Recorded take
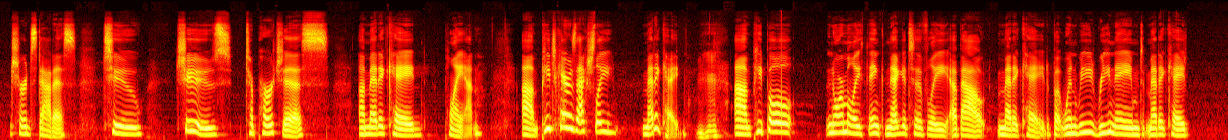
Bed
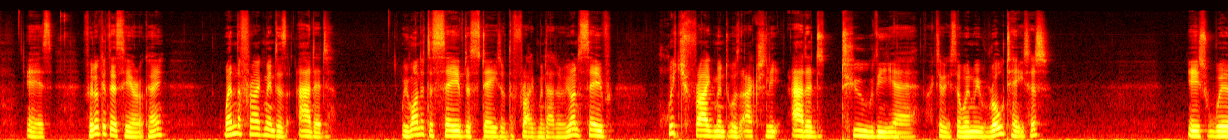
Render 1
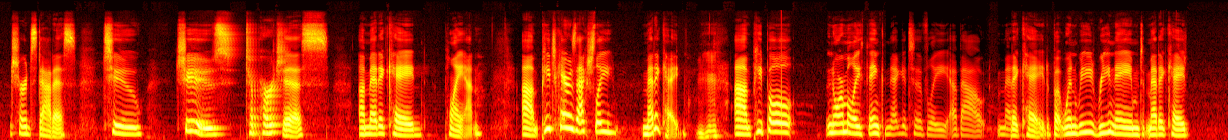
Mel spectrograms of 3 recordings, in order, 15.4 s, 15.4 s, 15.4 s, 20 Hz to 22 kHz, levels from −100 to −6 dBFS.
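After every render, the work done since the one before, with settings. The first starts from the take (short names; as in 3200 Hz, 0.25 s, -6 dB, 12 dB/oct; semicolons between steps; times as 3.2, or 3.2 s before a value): 2.35–3.63 flutter echo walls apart 6.2 m, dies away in 0.31 s; 6.96–8.2 low shelf 200 Hz +9.5 dB; 11.07–12.64 compressor 2:1, threshold -42 dBFS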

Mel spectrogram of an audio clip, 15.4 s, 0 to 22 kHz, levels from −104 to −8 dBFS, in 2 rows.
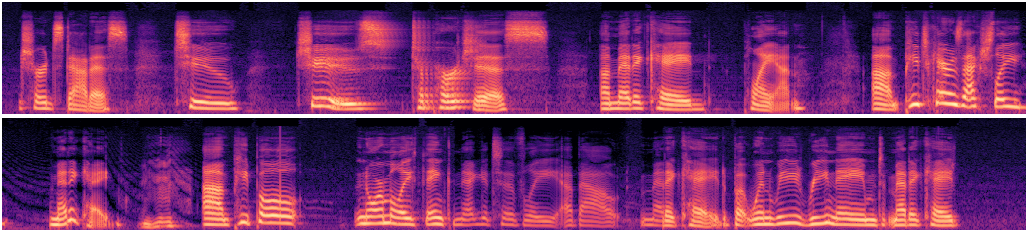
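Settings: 7.63–9.2 envelope flanger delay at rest 2.3 ms, full sweep at -18.5 dBFS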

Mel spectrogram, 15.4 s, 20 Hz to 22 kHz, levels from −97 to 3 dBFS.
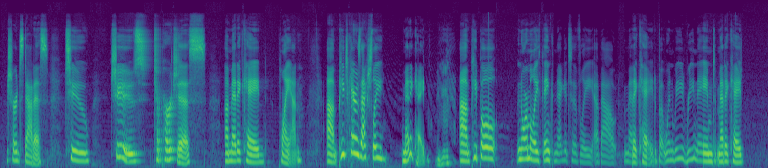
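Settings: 12.92–14.06 compressor 10:1, threshold -25 dBFS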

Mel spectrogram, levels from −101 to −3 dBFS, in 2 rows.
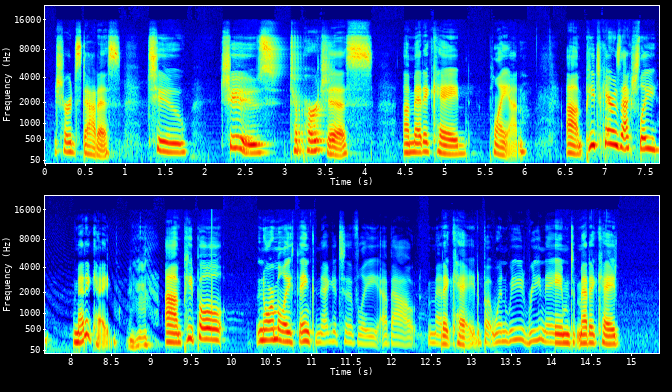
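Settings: bell 3700 Hz -2.5 dB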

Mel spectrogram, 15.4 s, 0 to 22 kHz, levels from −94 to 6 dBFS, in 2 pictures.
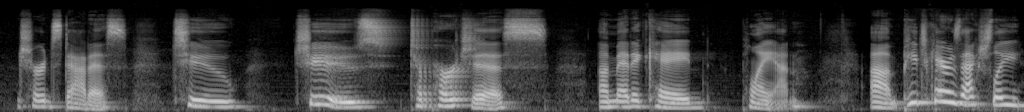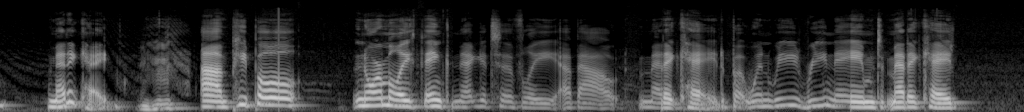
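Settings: bell 110 Hz +6.5 dB 0.47 oct; notches 50/100/150/200/250/300/350 Hz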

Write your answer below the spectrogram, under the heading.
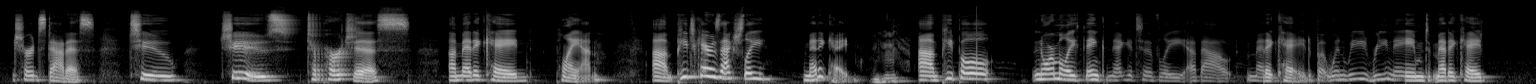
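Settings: gain +2 dB; limiter -3 dBFS, peak gain reduction 1.5 dB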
